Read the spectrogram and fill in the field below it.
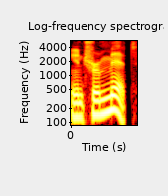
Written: intromit

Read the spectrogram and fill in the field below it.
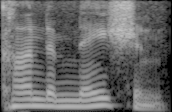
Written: condemnation

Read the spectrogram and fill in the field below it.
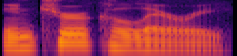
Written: intercalary

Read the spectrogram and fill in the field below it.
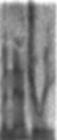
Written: menagerie

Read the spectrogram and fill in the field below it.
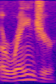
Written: arranger

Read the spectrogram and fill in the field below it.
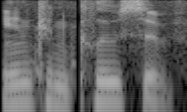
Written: inconclusive

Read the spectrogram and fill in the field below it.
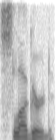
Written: sluggard

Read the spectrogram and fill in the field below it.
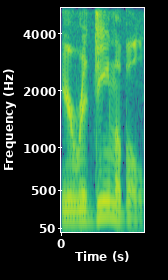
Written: irredeemable

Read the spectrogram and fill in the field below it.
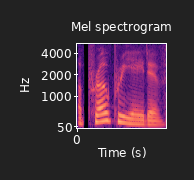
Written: appropriative

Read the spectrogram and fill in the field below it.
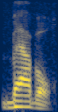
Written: babble

